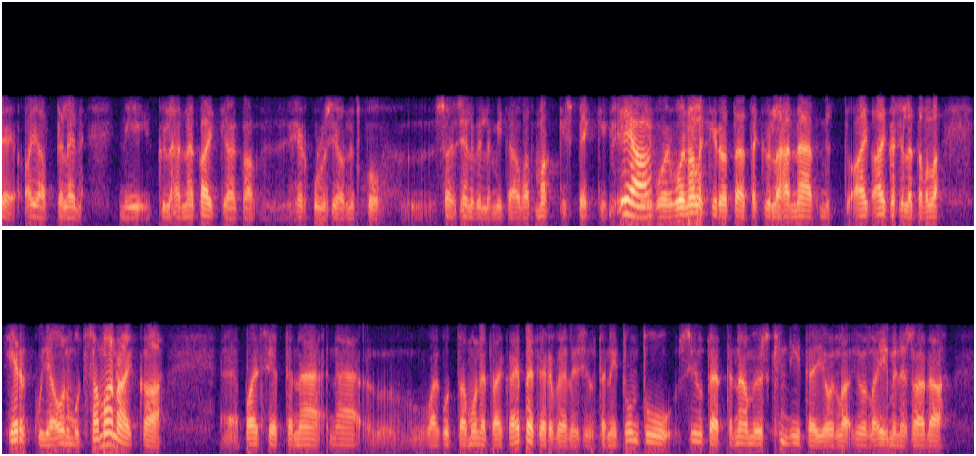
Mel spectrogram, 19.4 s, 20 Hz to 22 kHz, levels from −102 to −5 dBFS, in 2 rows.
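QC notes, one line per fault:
throughout: GSM full-rate codec. A pulse-excited vocal-tract model, which fits a 13 kbps GSM stream, on a line band of 300 Hz–3.4 kHz, adds plainly audible buzzy, gravelly roughness.
6.96–7.00 s, 13.86–13.89 s, 15.62–15.65 s: lost GSM frames. Each time one 20 ms frame went missing and the last good frame was replayed, leaving a brief rough, metallic ring.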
